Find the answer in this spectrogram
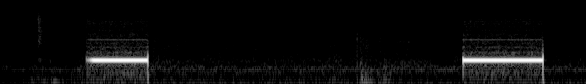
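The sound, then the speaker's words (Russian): A telephone is redialed after the other party hangs up. Two long, steady, mid-pitched ringing tones sound about four seconds apart over faint line hiss. “Бросил трубку опять. Еще раз набираем.”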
